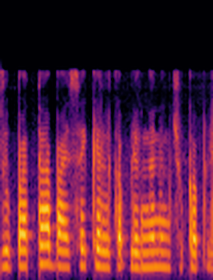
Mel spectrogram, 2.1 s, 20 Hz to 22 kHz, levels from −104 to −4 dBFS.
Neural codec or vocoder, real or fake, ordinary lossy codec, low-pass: none; real; none; none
